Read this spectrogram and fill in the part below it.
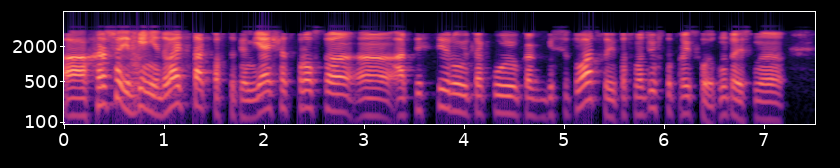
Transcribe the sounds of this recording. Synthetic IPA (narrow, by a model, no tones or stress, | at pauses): axəɾɐʂo̞jɪvɡʲenʲɪjəd̪ɐvajtʲɪ̥t̪ak̚pɐst̪upʲɪmjaɕːaspɾo̞st̪əɐt̪ɨsʲtʲiɾʊjʊt̪ɐkujʊkaɡ̚bɨsʲɪt̪ʊat̪sɨjʊipəsmɐt̪ɾʲuʂt̪o̞pɾəɪsxodʲɪt̪nut̪o̞jɪsʲtʲmə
